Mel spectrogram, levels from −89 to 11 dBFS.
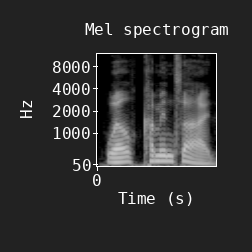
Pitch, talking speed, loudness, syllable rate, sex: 130 Hz, 150 wpm, -16 LUFS, 4.9 syllables/s, male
